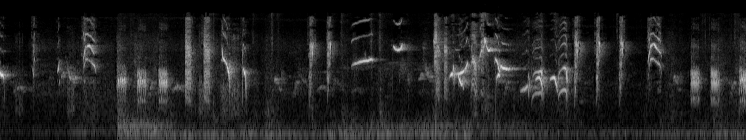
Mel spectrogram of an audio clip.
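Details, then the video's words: Full isian song of a Medan greater green leafbird. Quick sharp chips and a dense tumble of varied twisting whistles, with a faint low hum in the middle section. "cucak ijo medan_gacor full isian"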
